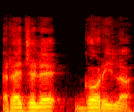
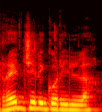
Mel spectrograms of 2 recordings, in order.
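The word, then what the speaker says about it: Regele Gorila: Mais la vraie prononciation, c'est Regge le Gorilla. Bon, on voit Comme je disais au début, un peu comme en italien. C'est une intonation italienne. Regge le Gorilla.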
